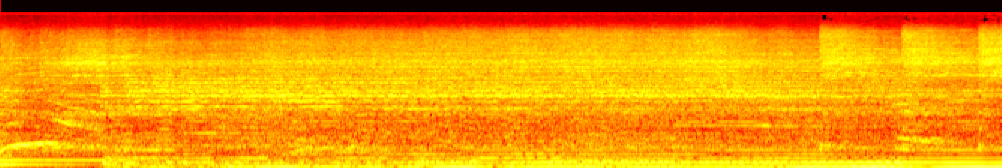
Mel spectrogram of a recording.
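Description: Live heavy rock band playing the opening of a song: electric guitars and bass hold low, sustained chords that change about a second in. Drums join with cymbal crashes near the end.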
